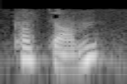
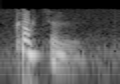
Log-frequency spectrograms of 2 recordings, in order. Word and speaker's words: cotton: The word is not pronounced cotton, but cotton. The same is true for the word carbon, spelt C-A-R-B-O-N.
